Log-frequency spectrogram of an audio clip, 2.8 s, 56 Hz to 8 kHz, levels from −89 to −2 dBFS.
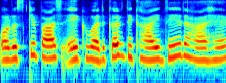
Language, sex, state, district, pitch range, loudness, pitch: Hindi, female, Jharkhand, Ranchi, 230-265 Hz, -15 LUFS, 245 Hz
